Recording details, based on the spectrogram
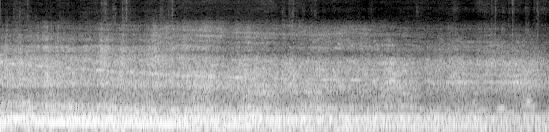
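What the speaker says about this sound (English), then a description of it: "This is the Blackhawk return flight." A Black Hawk helicopter flies past on its return flight at the RIAT airshow, a loud, close engine roar with a tone that slides down as it passes and then fades slowly.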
